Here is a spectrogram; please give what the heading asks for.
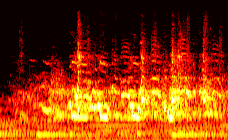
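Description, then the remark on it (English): Wild turkeys calling in a rapid, rattling gobble, a burst of warbling, throaty notes repeated in quick waves over about two seconds, fairly loud with no voices. “And turkeys can do more than just gobble.”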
